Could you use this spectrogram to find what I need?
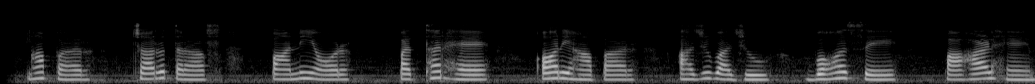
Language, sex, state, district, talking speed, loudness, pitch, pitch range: Hindi, female, Maharashtra, Dhule, 95 wpm, -25 LUFS, 230 Hz, 220-260 Hz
